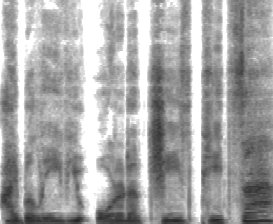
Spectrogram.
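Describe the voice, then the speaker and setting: A man talks at a moderate pace in a put-on character voice. His pitch sits in the middle range. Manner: creepy.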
